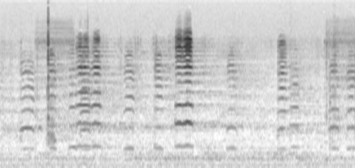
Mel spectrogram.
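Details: Trumpeter swans in Heber Springs, Arkansas, calling in short bursts of harmonically rich, trumpet-like honks, some doubled, over a constant low background rumble.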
